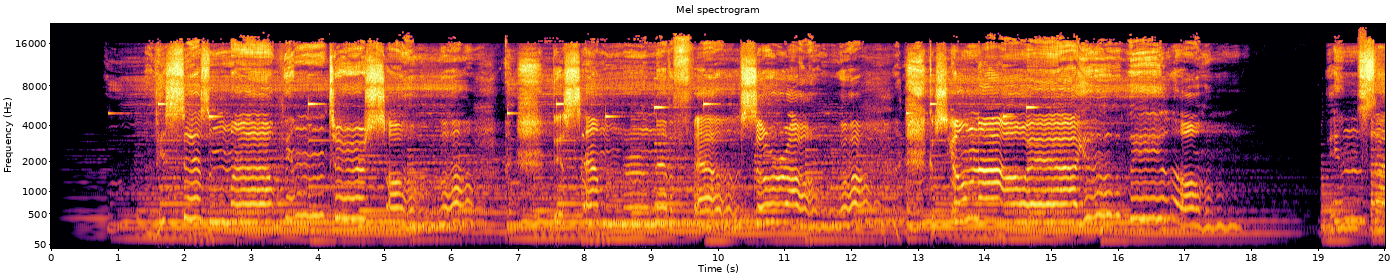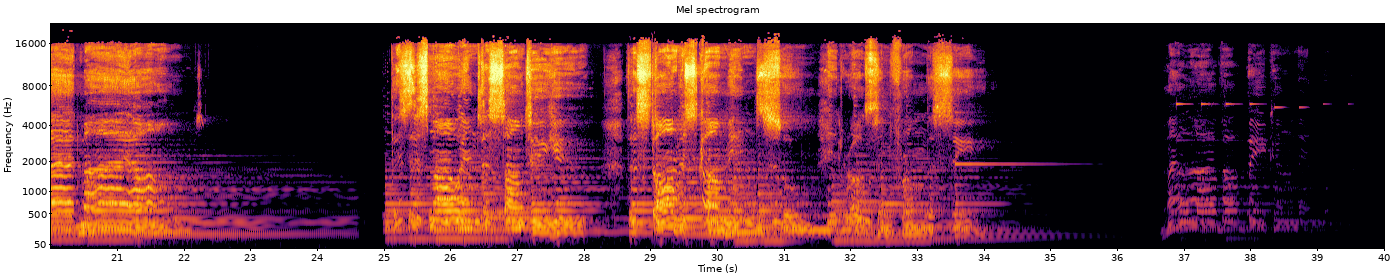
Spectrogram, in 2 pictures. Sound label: Female Voices Winter Song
